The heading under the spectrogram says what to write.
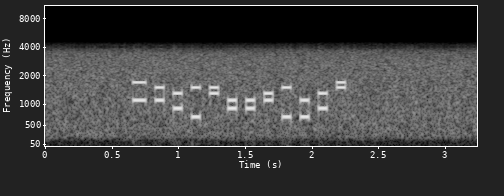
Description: Multi-frequency trunk signalling (R1, as on North American trunks), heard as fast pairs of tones, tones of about 70 ms, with phone line noise. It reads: KP 9570336725 ST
